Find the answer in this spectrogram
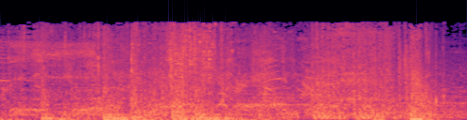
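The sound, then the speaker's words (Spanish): Glass shattering as a zombie smashes a van's front windscreen in a post-apocalyptic thriller: loud crashing and crunching impacts with dull thuds, noisy and dense throughout, swelling in a few heavier surges. “Ahora llega otro y rompe la luna frontal de la furgoneta.”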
